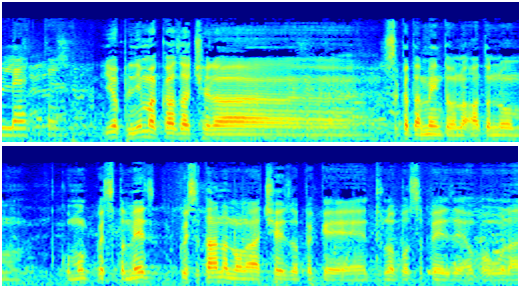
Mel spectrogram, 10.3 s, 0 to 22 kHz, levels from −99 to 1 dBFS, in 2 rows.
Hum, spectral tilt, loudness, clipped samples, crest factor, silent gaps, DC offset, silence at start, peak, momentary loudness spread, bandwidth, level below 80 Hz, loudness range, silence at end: none; -2 dB/octave; -29 LUFS; under 0.1%; 22 dB; none; under 0.1%; 0 s; -8 dBFS; 12 LU; 13.5 kHz; -60 dBFS; 3 LU; 0 s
